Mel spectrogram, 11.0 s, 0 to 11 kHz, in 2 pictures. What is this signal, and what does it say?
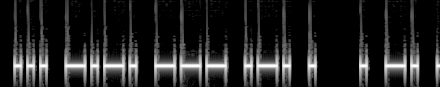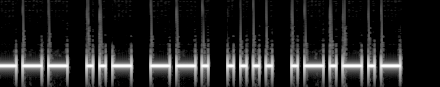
Morse code, heard as a keyed tone, about 16 wpm, 700 Hz. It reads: SCORE ENOUGH.
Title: Sentences from Top 1600 Words 15wpm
